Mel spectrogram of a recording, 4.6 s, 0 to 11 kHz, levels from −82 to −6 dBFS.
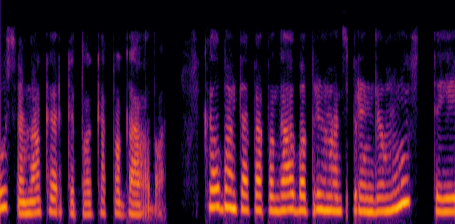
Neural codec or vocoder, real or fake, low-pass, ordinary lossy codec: codec, 16 kHz, 2 kbps, FreqCodec, smaller model; fake; 7.2 kHz; Opus, 32 kbps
